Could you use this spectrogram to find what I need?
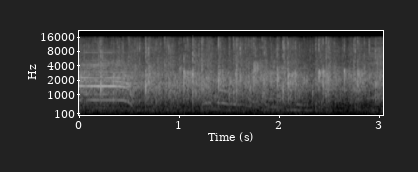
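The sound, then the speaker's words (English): An audience claps in praise to the Lord, a dense, steady patter of many hands at moderate loudness, with a brief sustained tonal voice or note at the start and faint vocal sounds mixed in. “If you are, give the Lord a great big hand clap of praise.”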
